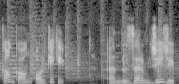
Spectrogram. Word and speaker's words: KangKang: So KangKang's in-game name is actually this ZMJJKK, not ZMJKK, and it's pronounced KangKang or KK.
